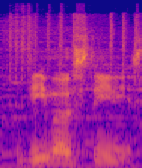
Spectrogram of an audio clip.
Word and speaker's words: Demosthenes: you go um there's actually an additional way for all the Greek guys how are you gonna throw that in there a little bit actually let's see if you remember how to say it properly let's give it a shot but not uh the Moss uh is it stinny's yeah the most teenies there you go yeah I want I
